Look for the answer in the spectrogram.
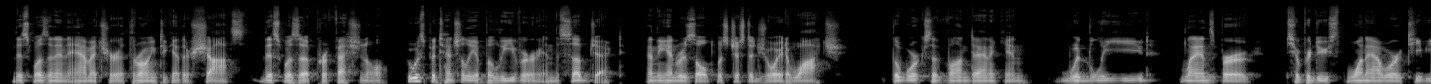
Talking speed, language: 170 wpm, English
